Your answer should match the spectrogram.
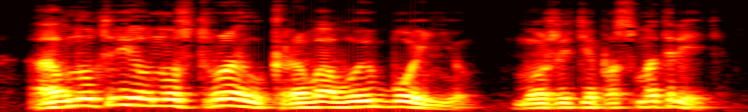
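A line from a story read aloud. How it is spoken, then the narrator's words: Grumbling. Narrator (Russian): проворчал Хелис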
